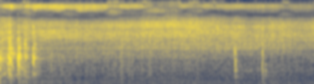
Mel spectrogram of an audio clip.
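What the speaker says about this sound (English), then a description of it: "And as this meat sears, it's almost finished." Meat sears in a hot pan with pine nuts, cheese and parsley nearby, a steady bright sizzle and hiss with a few crackling pops and stir sounds, no talk.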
